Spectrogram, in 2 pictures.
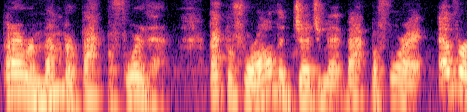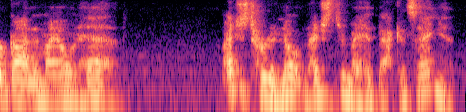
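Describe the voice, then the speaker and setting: Man, middle-aged, light tenor voice, a touch high for a man, rambling heartfelt livestream chat, faint room ambience. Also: lively intonation, normal speed, a little hiss or hum, low-quality recording. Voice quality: higher-pitched tenor voice. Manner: rambling and heartfelt, with frequent "you know" and small laughs. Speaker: livestream host and singer. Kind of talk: reflective personal livestream talk.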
